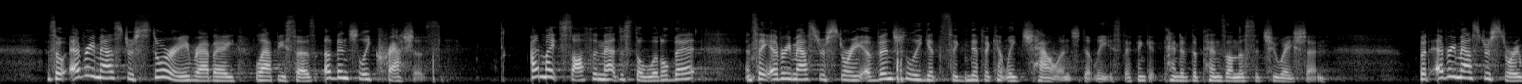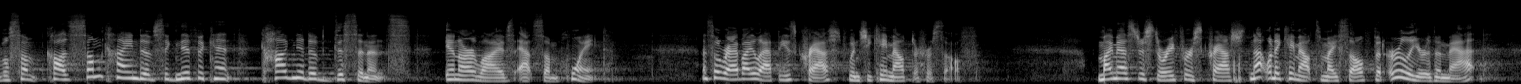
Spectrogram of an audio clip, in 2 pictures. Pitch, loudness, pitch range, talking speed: 240 Hz, -20 LUFS, 190-275 Hz, 165 wpm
